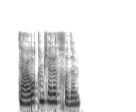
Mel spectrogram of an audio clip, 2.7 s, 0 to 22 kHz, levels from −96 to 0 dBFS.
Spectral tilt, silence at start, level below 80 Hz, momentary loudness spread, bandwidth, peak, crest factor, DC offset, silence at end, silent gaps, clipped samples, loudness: -6 dB/octave; 0.4 s; -66 dBFS; 10 LU; 7.8 kHz; -8 dBFS; 18 dB; under 0.1%; 1.15 s; none; under 0.1%; -24 LUFS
